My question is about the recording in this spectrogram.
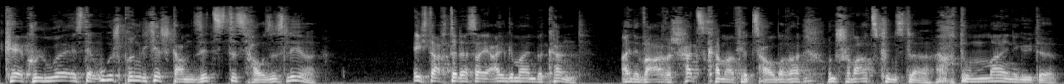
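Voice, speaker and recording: A man's voice: mid-range voice, animated, a little slow, pitched above the performer's own voice, natural voice. A man voicing a whiny, self-pitying male giant in an audiobook reading, wailing his complaints.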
